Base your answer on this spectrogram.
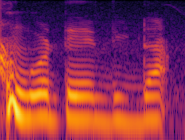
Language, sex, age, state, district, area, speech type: Odia, female, 60+, Odisha, Kendujhar, urban, spontaneous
